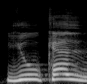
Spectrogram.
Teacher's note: Удваиваем заль и межзубная она. И при остановке фатха уходит в сукун.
